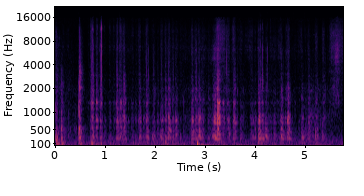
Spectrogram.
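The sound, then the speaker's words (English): A pen scratching across paper in quick, irregular strokes as a letter is written, fairly quiet, with small taps and scrapes between bursts of writing and no talking. “I'm just writing you a motivational letter about how awesome you really are.”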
